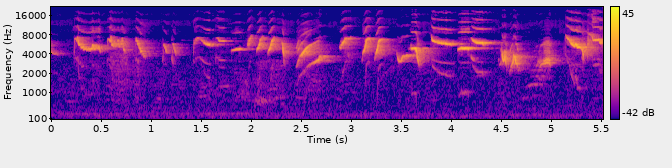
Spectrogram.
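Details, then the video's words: Buxtoni mountain white-eye practising ngalas ngerol singing to stimulate other white-eyes; a continuous jumble of very high, sweet twittering notes, slurred down and up, tumbling in quick succession for the whole stretch. "Burung kacamata pleci Buxtoni belajar ngalas ngerol pancingan untuk pleci lain || CHIRPING SOUND ||"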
